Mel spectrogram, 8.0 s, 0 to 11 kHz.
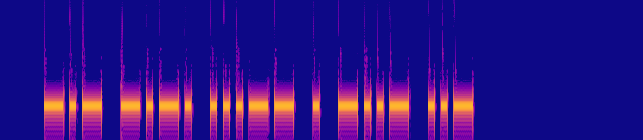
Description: Morse code, heard as a keyed tone, about 15 wpm, 700 Hz. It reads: KC3EXU
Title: USA Call Signs - 6 Characters - Repeated 2x - 15wpm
